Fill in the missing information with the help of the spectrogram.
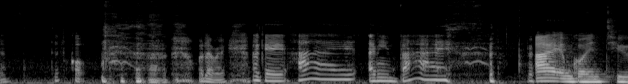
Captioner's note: laughs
